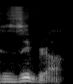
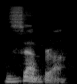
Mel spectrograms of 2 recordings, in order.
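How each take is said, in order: First: The word is said in an American accent. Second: The word is said in a British accent. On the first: "the U S and Canada they pronounce it zebra" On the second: "in British English we pronounce it zebra"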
